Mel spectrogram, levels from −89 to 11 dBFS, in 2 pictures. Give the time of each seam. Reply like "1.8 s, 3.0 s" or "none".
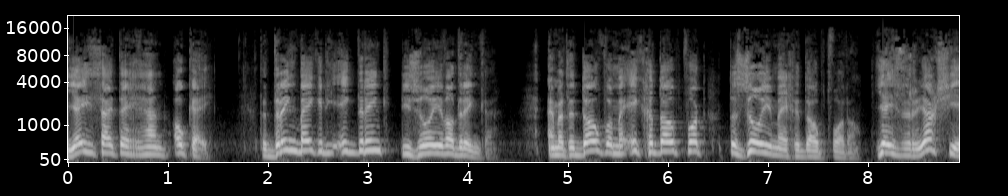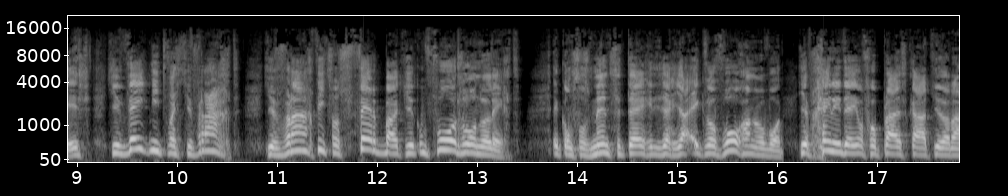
8.0 s, 16.1 s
